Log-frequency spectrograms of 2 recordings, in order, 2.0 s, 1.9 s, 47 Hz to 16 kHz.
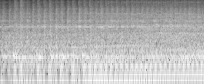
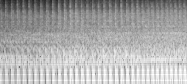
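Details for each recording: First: Lawnmower that ran very slow and would not switch off, after greasing the stuck part: single-cylinder putters fast and even, revs now rise automatically, then winds down and stops cleanly when shut off; normal running. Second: Mountfield SP470 self-propelled mower that runs slow and won't stop; engine keeps chugging, releasing the dead man's handle only changes revs and never cuts out: kill-switch contact not quite bridging, needs adjusting.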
